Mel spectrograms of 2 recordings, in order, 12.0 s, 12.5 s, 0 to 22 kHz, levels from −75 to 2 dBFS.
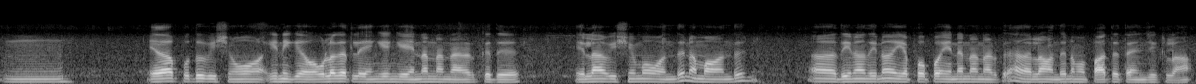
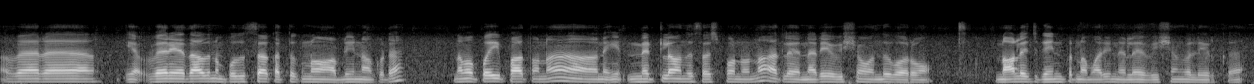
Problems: none marked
